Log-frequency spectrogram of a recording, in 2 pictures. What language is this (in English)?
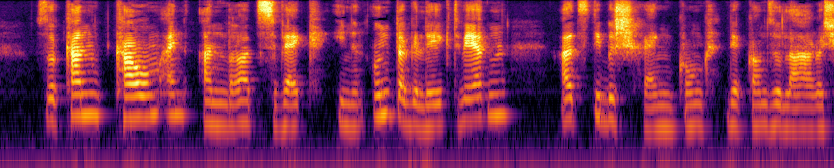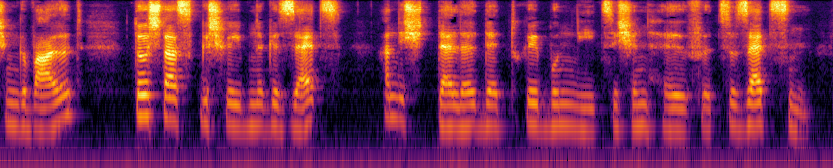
German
